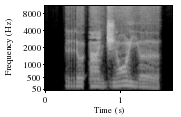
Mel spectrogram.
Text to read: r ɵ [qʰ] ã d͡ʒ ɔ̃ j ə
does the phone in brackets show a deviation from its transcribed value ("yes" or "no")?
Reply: yes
